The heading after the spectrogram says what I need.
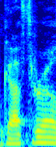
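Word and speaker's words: Guthreau: chair for the record my name is guthro last name is spelled g-u-t-h-r-e-a-u service is the executive director of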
